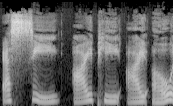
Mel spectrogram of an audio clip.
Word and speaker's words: Scipio: had to explain like his mom would have to say it's Scipio.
